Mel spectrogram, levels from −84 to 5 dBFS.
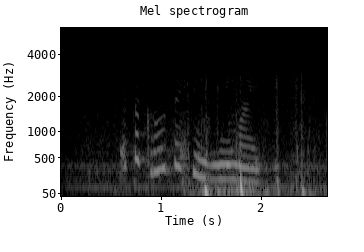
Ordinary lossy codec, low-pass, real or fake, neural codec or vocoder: none; 5.4 kHz; real; none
